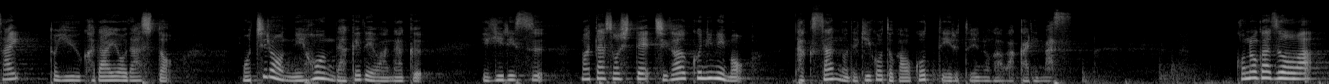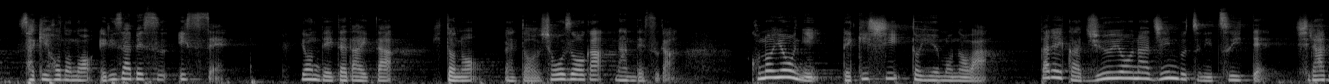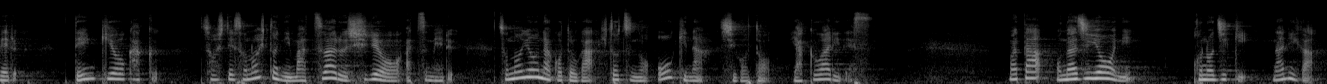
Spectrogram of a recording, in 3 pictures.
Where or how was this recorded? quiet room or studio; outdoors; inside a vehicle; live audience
live audience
